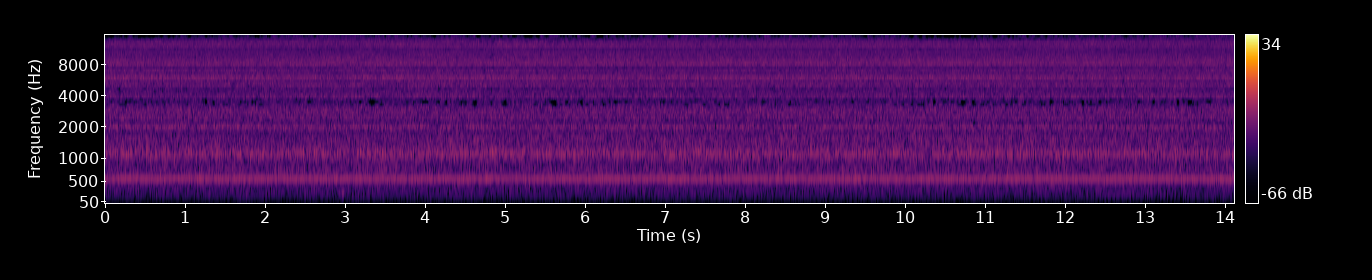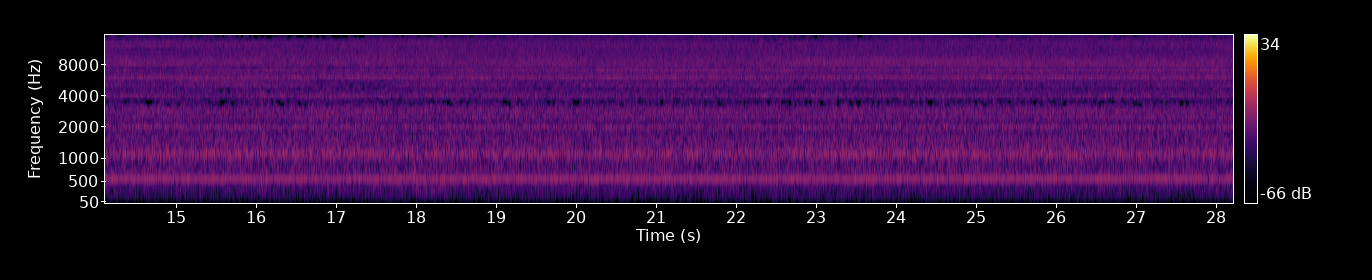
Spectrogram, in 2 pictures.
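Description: A small electric motor running with a steady whine that holds one pitch.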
